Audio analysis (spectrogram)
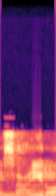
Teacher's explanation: پھر تنوین کے بعد واو آنے کی وجہ سے ادغام ہے، ادغام ناقص غنہ کریں گے. و سعیرا میں عین وسط حلق سے ادا کریں گے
